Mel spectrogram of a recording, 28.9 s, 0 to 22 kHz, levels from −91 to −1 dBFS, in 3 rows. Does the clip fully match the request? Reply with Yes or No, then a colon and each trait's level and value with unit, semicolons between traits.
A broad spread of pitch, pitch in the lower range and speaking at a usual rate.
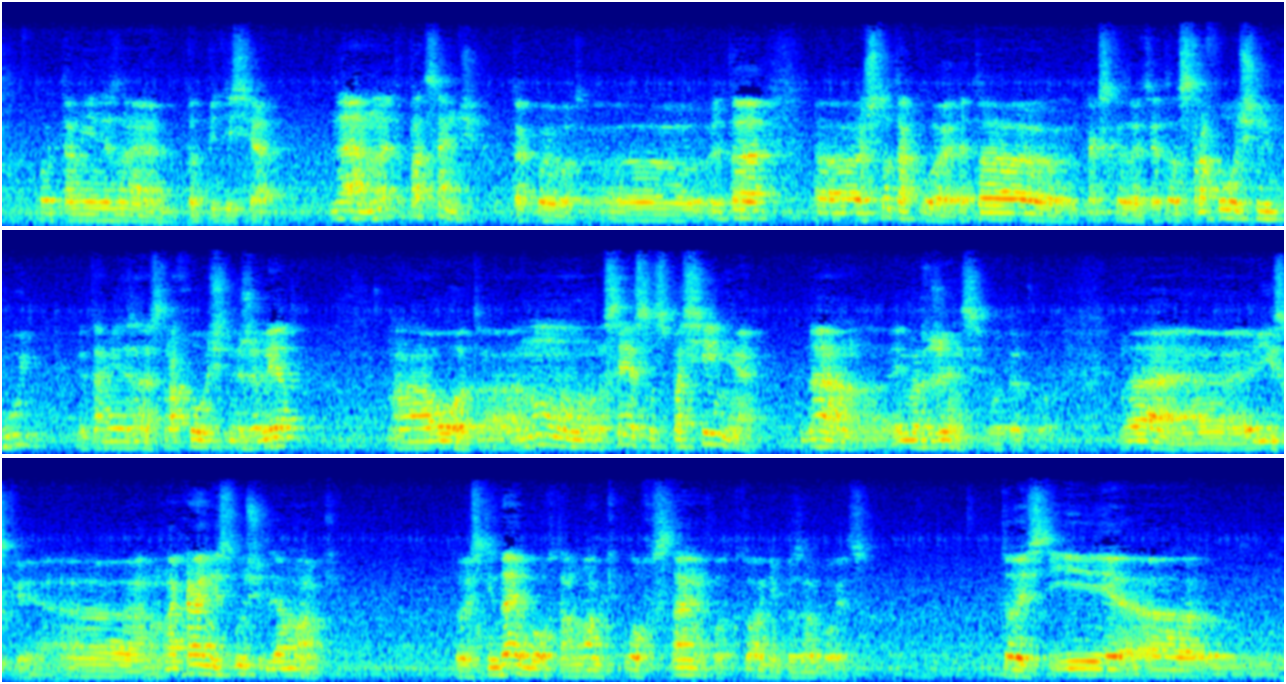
Yes: wide, 6.4 semitones; low, 125 Hz; average, 130 wpm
